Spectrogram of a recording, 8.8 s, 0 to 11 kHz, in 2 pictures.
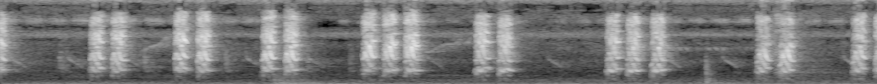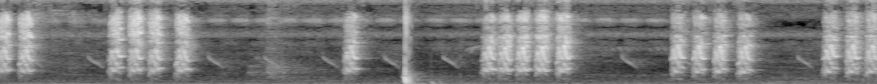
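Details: Young bird being fed, 18.06.23, repeating evenly spaced double and triple harsh chirps, with one sharp click about two-thirds through.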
